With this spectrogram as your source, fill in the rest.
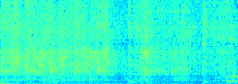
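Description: Spices sautéing in hot oil in a pan: a loud, dense, continuous sizzle with a faint occasional scrape of stirring, steady throughout with no voices.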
